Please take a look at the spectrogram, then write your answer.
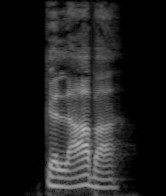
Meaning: chit-chat, blather (shallow talk of little reliability)
- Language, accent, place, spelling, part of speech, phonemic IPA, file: German, Germany, Berlin, Gelaber, noun, /ɡəˈlaːbɐ/, De-Gelaber.ogg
